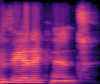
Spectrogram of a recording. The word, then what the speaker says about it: Wedekind: that's how I would have said it before I moved here, but it's actually Vatikant. – Wedekind. Okay. – Yeah, it's very German. It's very German. – I should have known. I knew that German W's were pronounced like a V, but my bad.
